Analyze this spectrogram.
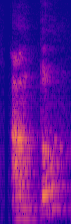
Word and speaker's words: Anton: Anton Rubinstein. Fíjense, Anton es aguda. Si fuese llana, se pronunciaría Antan. Sería incorrecto pronunciar Anton. Es Anton Rubinstein.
